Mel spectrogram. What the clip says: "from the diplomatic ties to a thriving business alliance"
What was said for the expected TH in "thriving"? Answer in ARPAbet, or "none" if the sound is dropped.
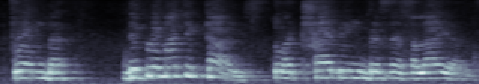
T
